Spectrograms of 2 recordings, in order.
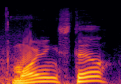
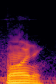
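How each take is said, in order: First: Surprised question. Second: Said in the usual way. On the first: Real, not acted. Surprised it is still morning.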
